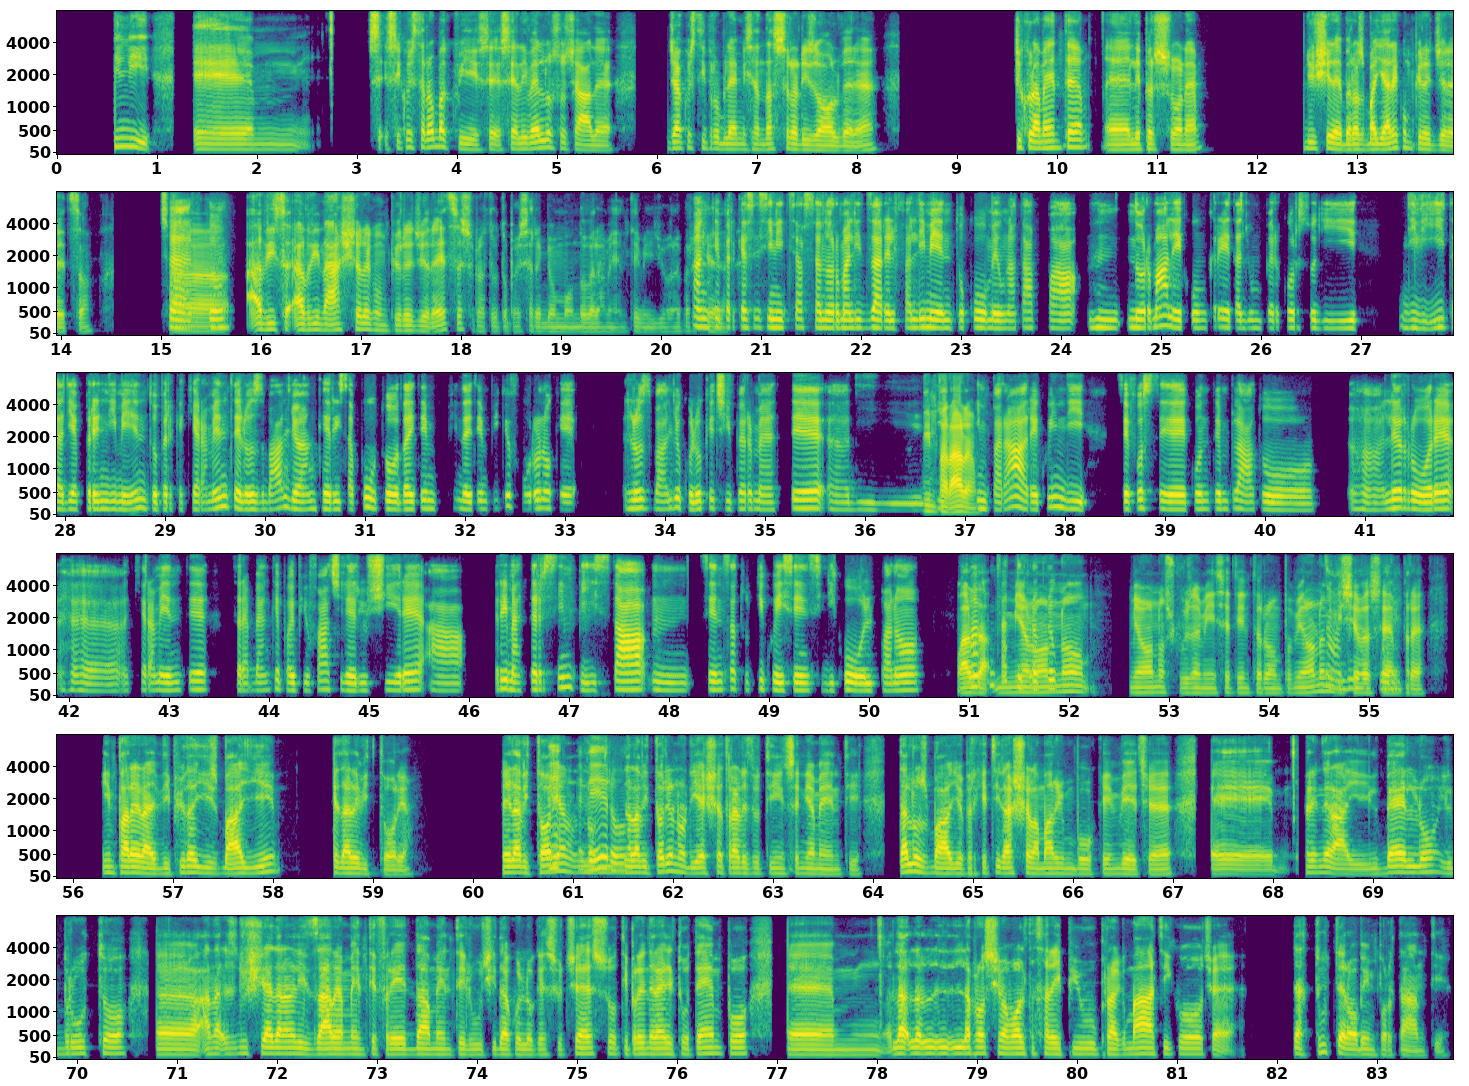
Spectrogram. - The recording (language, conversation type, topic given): Italian, podcast, Qual è il primo passo che consiglieresti a chi vuole ricominciare?
- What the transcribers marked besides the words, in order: drawn out: "ehm"; lip smack; tapping; other background noise; lip smack; lip smack; "cioè" said as "ceh"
